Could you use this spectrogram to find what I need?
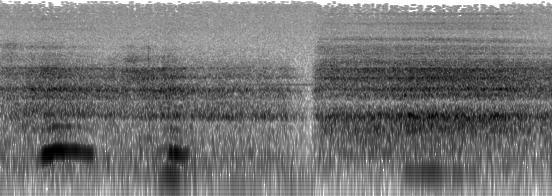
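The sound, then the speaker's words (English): A person does ujjayi breathing, a restricted breath generated more from the chest, breathing slowly through a constricted throat and producing a raspy, hissing breath with low snore-like hums near the start, then a short pause and a long, steady breathy exhale. “Just lay down, and the ujjayi is it's a restricted breath, so it sounds almost like you're snoring.”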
